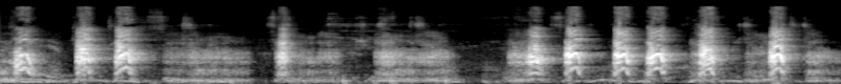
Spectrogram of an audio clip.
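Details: Female Pembroke Welsh Corgi barking at a toilet sheet she herself knocked over. Rasping growls run between sharp barks, followed by a rapid, insistent run of about seven barks, roughly one per half second.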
